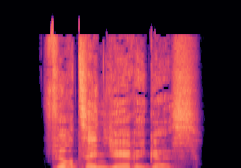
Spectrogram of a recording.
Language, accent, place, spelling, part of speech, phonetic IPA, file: German, Germany, Berlin, vierzehnjähriges, adjective, [ˈfɪʁt͡seːnˌjɛːʁɪɡəs], De-vierzehnjähriges.ogg
- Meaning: strong/mixed nominative/accusative neuter singular of vierzehnjährig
